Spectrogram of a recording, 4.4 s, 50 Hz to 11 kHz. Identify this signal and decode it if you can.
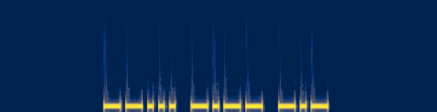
Morse code, heard as a keyed tone, about 27 wpm, 700 Hz. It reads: 7YK
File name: Speed-Racing - Three Letter-Number Combinations - 22wpm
